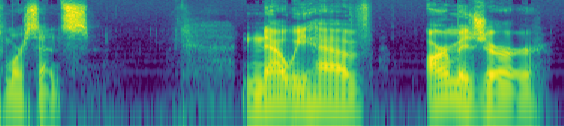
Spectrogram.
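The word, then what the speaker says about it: armiger: sense now we have armager or armager g e a-r-m-i-g-e-r this is a noun from 1577. one we have the synonym squire and two uh it says one entitled to bear heraldic arms armageral are armager roll armid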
